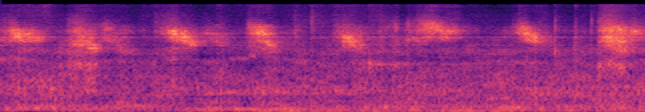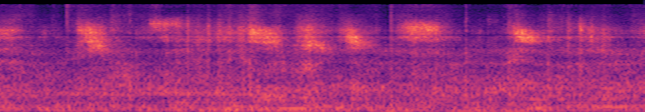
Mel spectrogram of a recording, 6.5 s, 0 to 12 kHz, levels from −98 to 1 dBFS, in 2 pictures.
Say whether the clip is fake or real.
fake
